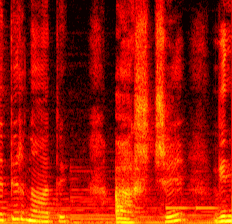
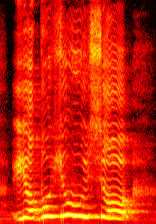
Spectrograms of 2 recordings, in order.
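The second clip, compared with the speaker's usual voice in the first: shouting, yelling, much higher and louder; 12 semitones higher, 10 dB louder than usual. Narrator reading a story, the character Otto cries out to his father: shouting. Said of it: "кричав Отто".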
